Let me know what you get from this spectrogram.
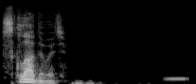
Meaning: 1. to lay together, to put together, to pile up, to heap, to stack 2. to pack up 3. to add, to sum up 4. to make, to assemble, to put together 5. to compose, to make up 6. to fold
- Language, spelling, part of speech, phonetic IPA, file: Russian, складывать, verb, [ˈskɫadɨvətʲ], Ru-складывать.ogg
